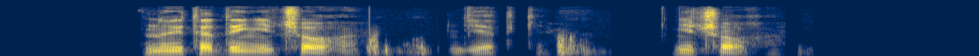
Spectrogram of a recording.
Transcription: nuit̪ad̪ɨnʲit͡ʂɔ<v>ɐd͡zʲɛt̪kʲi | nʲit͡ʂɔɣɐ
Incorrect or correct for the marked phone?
incorrect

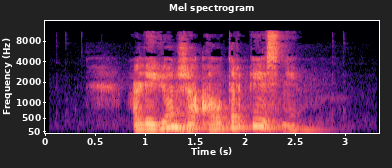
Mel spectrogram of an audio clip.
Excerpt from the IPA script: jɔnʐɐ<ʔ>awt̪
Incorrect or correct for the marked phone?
correct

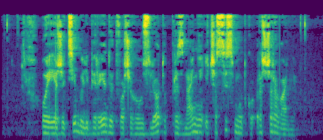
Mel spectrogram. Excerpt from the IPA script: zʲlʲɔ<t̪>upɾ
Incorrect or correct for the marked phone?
correct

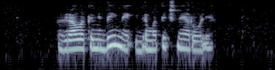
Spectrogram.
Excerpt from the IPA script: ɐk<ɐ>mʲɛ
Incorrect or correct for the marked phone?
correct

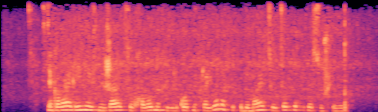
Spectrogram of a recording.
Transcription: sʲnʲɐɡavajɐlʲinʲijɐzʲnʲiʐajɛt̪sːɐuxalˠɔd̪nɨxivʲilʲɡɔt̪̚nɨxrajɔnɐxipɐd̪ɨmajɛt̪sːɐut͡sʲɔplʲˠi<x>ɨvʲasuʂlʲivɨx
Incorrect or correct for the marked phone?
correct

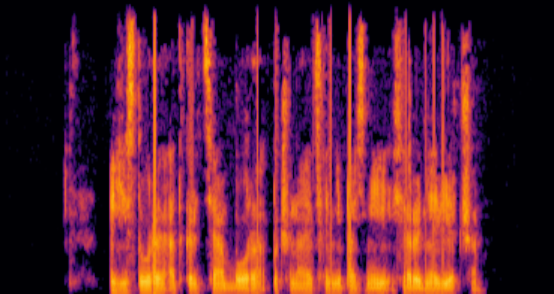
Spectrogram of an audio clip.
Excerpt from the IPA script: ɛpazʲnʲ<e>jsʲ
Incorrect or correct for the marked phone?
correct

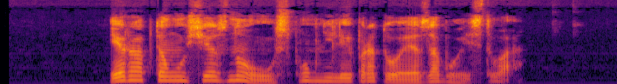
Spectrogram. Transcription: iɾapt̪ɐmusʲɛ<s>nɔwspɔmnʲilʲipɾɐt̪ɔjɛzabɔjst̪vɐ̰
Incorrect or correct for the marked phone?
incorrect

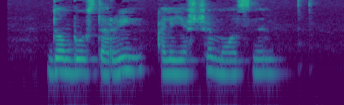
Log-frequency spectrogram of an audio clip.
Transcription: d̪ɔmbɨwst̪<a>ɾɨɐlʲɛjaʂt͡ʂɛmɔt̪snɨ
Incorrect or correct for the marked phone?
correct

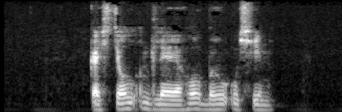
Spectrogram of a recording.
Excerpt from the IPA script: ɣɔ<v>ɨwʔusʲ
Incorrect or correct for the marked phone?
incorrect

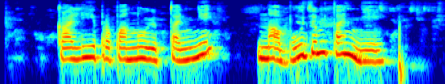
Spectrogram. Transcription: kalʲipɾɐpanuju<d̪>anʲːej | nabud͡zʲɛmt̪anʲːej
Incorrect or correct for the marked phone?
incorrect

